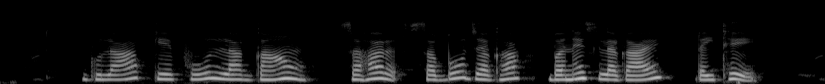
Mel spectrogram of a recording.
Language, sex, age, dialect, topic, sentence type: Chhattisgarhi, female, 31-35, Eastern, agriculture, statement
